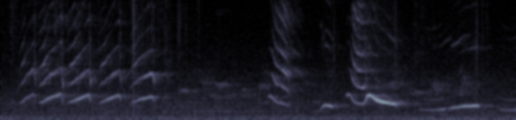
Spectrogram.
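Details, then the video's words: {'caption': 'Black-throated laughingthrush kept as a cage bird singing in the morning: a rhythmic row of rising whistled notes, then sharp downward sweeps and a rich, warbled slur ending in a long, gently rising whistle.'} "Khướu bạc má HÓT GIỌNG RỪNG- LUYẾN NHIỀU ÂM"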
